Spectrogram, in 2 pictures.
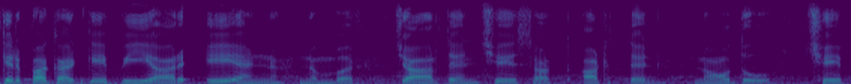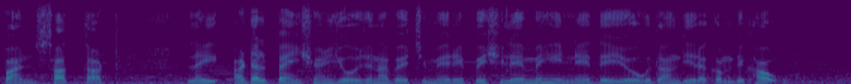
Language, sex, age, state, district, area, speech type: Punjabi, male, 18-30, Punjab, Ludhiana, urban, read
